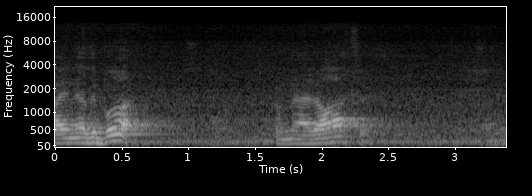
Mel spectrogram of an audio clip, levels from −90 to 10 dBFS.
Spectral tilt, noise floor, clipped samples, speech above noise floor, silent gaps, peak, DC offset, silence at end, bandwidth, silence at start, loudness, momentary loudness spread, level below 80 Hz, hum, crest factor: -7.5 dB/octave; -49 dBFS; under 0.1%; 20 dB; none; -14 dBFS; under 0.1%; 0 s; 13.5 kHz; 0 s; -30 LUFS; 22 LU; -72 dBFS; none; 18 dB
